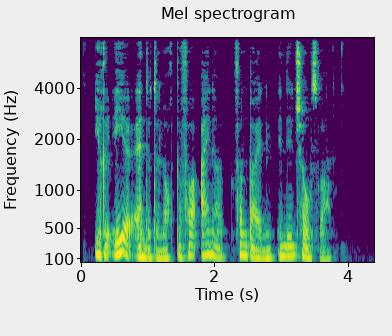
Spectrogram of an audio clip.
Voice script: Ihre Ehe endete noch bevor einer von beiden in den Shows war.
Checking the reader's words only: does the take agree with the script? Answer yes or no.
yes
